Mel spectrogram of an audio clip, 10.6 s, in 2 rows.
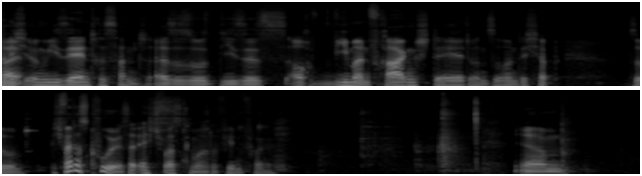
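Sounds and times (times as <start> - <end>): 
speech: 0.0 - 7.8, 9.0 - 10.2
glasses clinking in a toast: 7.3 - 9.1.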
